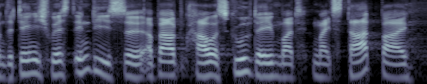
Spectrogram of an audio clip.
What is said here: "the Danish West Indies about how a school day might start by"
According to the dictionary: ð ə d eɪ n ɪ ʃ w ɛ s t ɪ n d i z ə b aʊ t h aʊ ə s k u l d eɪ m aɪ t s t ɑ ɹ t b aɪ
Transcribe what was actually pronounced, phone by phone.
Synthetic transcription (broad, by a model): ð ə d eɪ n ɪ ʃ w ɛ s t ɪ n d i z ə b aʊ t h aʊ ə s k u l d eɪ m aɪ t s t ɑ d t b aɪ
